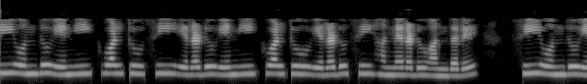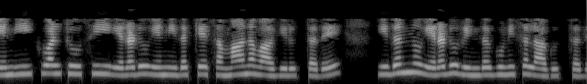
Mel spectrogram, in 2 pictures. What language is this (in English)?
Kannada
